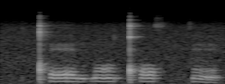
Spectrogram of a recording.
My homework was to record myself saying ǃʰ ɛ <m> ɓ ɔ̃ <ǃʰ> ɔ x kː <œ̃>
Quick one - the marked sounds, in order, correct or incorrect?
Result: correct, correct, incorrect

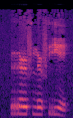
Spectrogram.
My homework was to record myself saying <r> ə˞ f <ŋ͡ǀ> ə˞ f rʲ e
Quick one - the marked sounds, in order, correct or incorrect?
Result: correct, incorrect

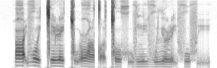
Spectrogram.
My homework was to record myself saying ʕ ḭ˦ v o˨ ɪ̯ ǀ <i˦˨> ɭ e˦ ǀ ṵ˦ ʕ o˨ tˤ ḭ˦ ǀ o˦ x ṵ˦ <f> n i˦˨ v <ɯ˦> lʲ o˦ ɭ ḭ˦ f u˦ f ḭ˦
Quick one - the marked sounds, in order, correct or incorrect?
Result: incorrect, incorrect, incorrect

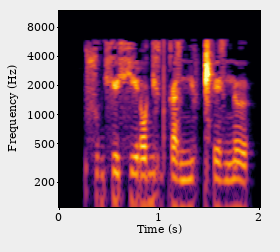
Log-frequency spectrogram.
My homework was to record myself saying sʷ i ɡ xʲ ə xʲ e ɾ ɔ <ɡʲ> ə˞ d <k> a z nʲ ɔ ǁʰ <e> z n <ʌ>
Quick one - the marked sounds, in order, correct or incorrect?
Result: correct, correct, correct, incorrect

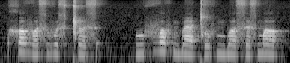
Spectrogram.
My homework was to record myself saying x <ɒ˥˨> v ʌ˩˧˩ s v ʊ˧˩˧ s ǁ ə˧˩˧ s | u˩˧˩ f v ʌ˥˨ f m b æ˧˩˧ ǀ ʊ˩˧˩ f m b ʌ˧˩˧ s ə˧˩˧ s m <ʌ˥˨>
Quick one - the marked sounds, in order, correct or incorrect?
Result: incorrect, correct

